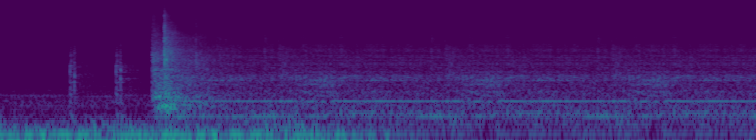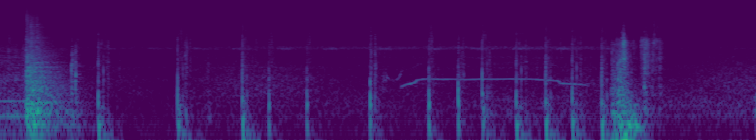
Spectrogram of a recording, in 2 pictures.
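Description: A big iron door that won't open in Resident Evil HD Remaster: heavy metallic thuds and a clanking slam, then a long droning rumble, a second clang and scattered footsteps with a brief tone.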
